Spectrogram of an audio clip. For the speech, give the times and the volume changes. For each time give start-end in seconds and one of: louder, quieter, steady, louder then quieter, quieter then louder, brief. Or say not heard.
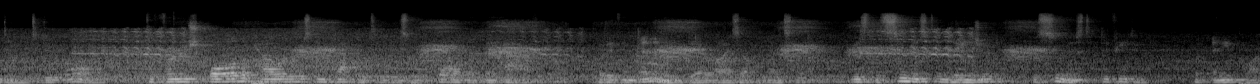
0.0-12.5 quieter.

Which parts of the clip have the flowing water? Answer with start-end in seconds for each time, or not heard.
0.0-12.5.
